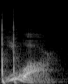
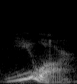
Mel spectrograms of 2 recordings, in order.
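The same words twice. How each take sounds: First: Said in the usual way. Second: Much higher, insistent second take; pitched-up emphatic echo; emphatic repeat. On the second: Acted. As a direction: throw it up high to drive it home.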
